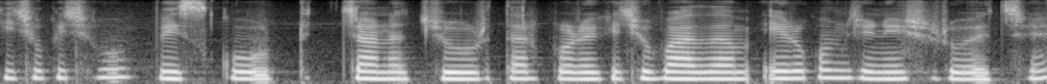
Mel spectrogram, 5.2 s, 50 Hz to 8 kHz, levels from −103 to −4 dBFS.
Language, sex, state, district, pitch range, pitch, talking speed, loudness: Bengali, female, West Bengal, Jhargram, 235-255 Hz, 245 Hz, 115 wpm, -15 LUFS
